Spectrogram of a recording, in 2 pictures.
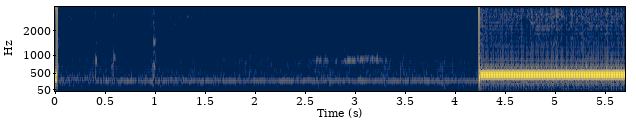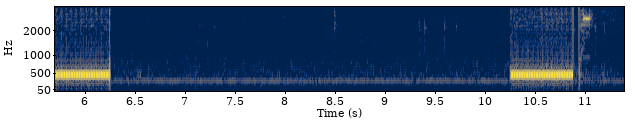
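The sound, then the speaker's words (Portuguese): Telephone call transfer tone: two steady mid-pitched beeps on the line, a long one lasting about two seconds and then a short one, over a faint constant line hum. “só mais um instante, que a ligação tá voltando. Transferência.”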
